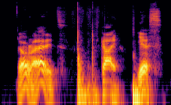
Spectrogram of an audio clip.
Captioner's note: table thuds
